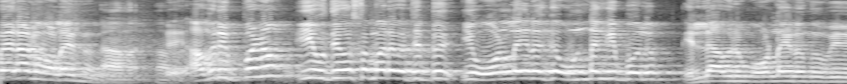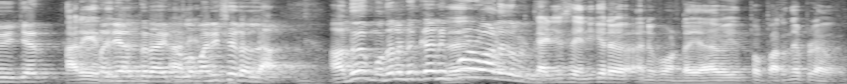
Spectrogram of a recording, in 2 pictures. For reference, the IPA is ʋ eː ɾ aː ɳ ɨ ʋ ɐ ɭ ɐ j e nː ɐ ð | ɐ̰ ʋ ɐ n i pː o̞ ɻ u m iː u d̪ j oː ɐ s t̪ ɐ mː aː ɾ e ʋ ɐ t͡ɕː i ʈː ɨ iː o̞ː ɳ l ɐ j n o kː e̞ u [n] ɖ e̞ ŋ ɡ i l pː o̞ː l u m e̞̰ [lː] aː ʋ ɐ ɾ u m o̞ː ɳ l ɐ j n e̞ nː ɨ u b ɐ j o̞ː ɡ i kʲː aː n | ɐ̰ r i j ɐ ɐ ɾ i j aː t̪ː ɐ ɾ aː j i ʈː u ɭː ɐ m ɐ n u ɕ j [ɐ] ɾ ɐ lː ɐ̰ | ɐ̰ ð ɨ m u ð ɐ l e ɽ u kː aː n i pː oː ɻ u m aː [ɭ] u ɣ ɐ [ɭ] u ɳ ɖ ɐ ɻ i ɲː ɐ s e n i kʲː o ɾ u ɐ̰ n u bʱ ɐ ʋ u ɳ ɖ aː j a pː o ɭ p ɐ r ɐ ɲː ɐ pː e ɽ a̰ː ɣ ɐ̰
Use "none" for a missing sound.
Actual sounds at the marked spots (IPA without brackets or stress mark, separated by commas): ɳ, lː, ɐ, ɭ, ɭ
